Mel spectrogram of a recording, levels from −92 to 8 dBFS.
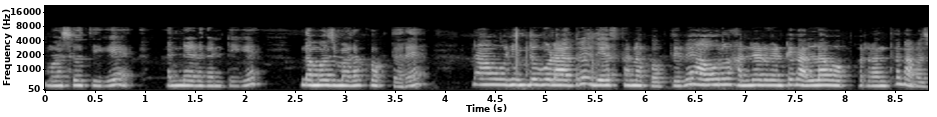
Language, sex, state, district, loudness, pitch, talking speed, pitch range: Kannada, female, Karnataka, Shimoga, -17 LUFS, 240 Hz, 130 wpm, 225-255 Hz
